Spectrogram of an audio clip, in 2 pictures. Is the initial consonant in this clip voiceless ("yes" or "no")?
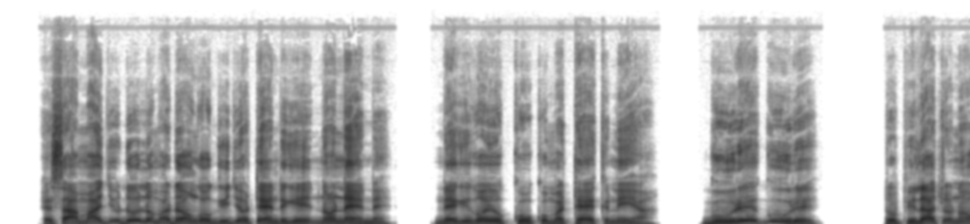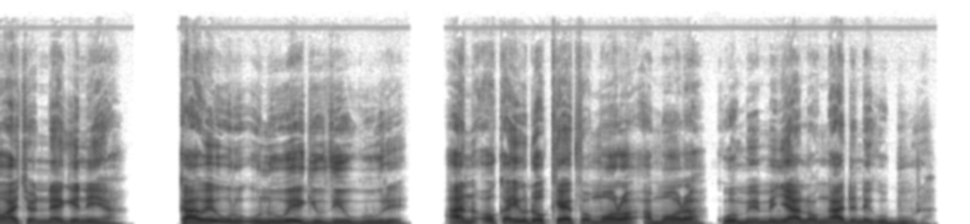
yes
